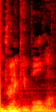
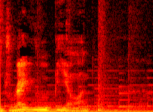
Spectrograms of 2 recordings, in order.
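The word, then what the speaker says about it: Draglubion: how to say this i say drankie bulldog but that's not right it's dragging beyond uh so what he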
